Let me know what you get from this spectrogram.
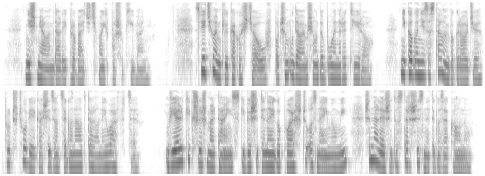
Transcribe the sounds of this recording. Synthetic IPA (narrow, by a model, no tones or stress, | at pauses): ɲɛɕmʲjawɛmd̪alɛjpɾɔvad͡ʑit͡ɕmɔjixpɔʂu̥kʲʰivaɲ | zvʲjed͡ʑiwɛmkʲilkakɔɕt͡ɕɔ̰wufpɔt͡ʂɘmud̪awɛmɕɛd̪ɔbuɛnɾɛt̪ʰiɾɔ | ɲikɔɡɔɲɛzɔst̪awɛmvɔɡɾɔd͡ʑɛpɾut͡ʂt͡ʂwɔvʲjɛkaɕɛd̪zɔnt̪sɛɡɔnaɔd̪ːalɔnɛjwaft̪sɛ | vʲjɛlkʲikʂɘʂmalt̪aj̃skʲivɘʂɘt̪ɘnajɛɡɔpwaʂt͡ʂuɔznajmʲiwmʲiʐ̥ɛnalɛʐɘd̪ɔst̪aɾʂɘznɘt̪ɛɡɔzakʰɔ̰nu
